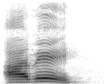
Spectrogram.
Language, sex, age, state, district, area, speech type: Santali, female, 30-45, West Bengal, Birbhum, rural, read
